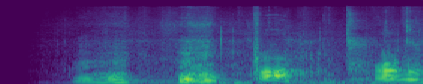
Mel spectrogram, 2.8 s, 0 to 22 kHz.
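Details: A 16-year-old female Bengal tiger at an animal rescue in San Diego, eating a snack, makes four low, rough, moaning vocalizations, each under half a second and spaced a little over half a second apart, like a drawn-out nom nom.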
